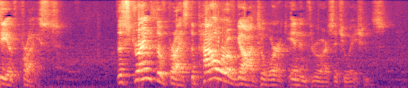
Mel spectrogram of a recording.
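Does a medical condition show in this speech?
No.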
